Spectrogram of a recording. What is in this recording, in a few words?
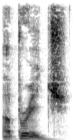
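"abridge", English, British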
